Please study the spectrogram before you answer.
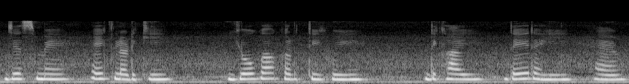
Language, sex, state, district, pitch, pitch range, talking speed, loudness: Hindi, female, Haryana, Jhajjar, 235 Hz, 225-250 Hz, 95 wpm, -13 LUFS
